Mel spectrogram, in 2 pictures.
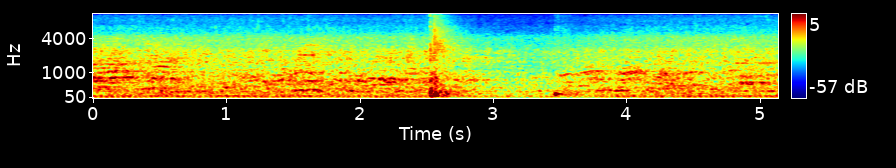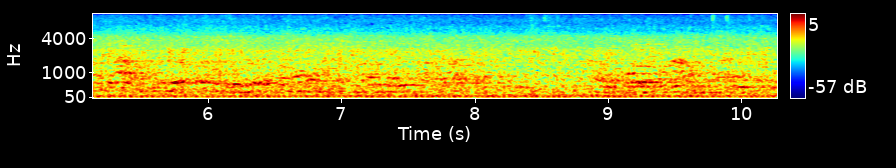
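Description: Crowd of spectators talking continuously around a sand volleyball court, with one sharp smack of a volleyball being struck about two and a half seconds in.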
